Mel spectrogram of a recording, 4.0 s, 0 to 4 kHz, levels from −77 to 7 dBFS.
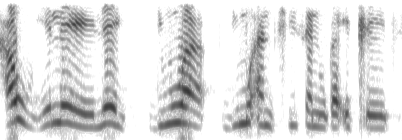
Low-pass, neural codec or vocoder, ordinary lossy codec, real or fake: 3.6 kHz; none; none; real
